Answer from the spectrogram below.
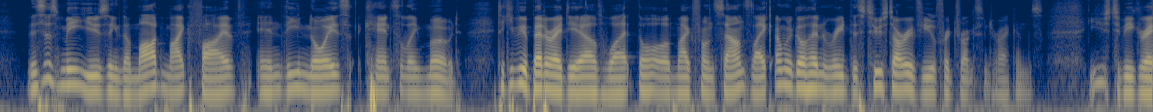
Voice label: mic test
